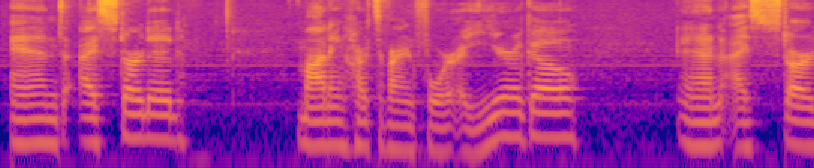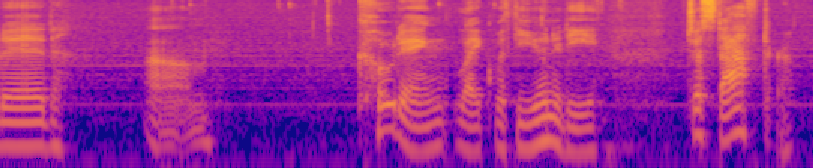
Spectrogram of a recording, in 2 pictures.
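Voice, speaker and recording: A man's voice: mid-range voice, slow pace, long pauses, a little hiss or hum. A young man livestreaming a strategy game, chatting in a rambling way with many fillers and restarts while reading chat. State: tired from a long day. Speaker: streamer and mod maker. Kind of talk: casual livestream commentary.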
